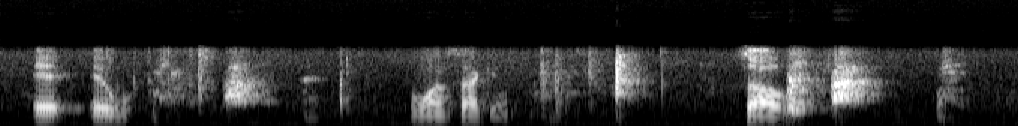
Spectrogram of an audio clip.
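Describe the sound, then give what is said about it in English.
A dog barks a few times while a man talks, the sharp yelps and barks mixed in among his speech. “I got my dog sitting here trying to tell me no, that's not the case.”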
